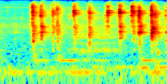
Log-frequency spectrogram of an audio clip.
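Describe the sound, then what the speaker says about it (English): Quick, close clicking of computer keyboard keys while coding in Python in Colab, a fast irregular run of soft taps with no voices. "I am just typing directly."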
